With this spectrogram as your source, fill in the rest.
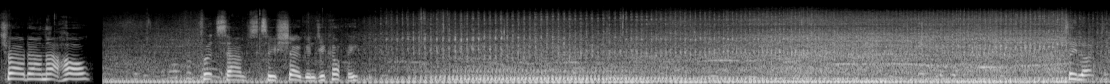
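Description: A quad bike engine rumbles steadily close by.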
